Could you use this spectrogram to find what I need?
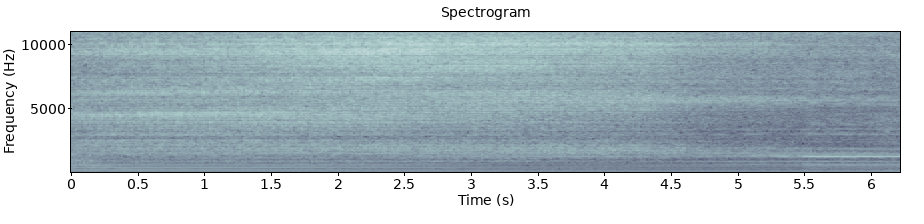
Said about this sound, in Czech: Tak si to vyzkoušíme, pustíme si vývěvu. Princip toho pokusu spočívá v tom, že ta výjeva dělá takový kraval, že ten zvoneček není slyšet. No. Tak já začnu odčerpávat vzduch.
